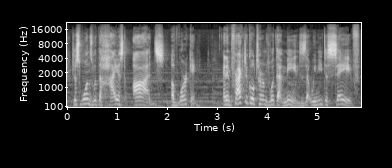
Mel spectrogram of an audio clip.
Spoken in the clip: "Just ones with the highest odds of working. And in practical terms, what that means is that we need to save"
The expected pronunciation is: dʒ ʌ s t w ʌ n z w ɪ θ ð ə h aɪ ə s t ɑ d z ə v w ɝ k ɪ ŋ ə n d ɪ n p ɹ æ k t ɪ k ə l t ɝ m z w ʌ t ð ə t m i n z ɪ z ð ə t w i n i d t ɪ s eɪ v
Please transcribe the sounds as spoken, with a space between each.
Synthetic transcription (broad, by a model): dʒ ʌ s t w ʌ n z w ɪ ð ə h aɪ ə s t ɑ d z ə v w ɝ k ɪ ŋ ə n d ɪ n p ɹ æ k t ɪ k l t ɝ m z w ʌ t ð ə t m i n z ɪ z ð ə t w i n i d t ɪ s eɪ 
